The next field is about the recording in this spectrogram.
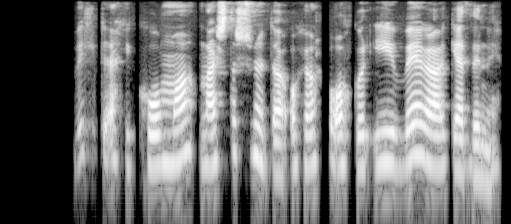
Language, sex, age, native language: Icelandic, female, 20-29, Icelandic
